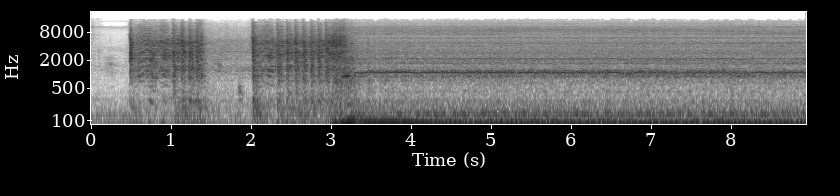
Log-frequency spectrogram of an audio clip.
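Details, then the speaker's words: LS V8-swapped Volkswagen Beetle, first start with newly installed turbo mufflers, still cold: brief cranking, then deep steady burble settling into even idle without misses; quiet, sounds really good, normal idle. "now that's that's the sound i can live with like when we got floor in it and everything like i can live with that yeah it sounds really good"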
